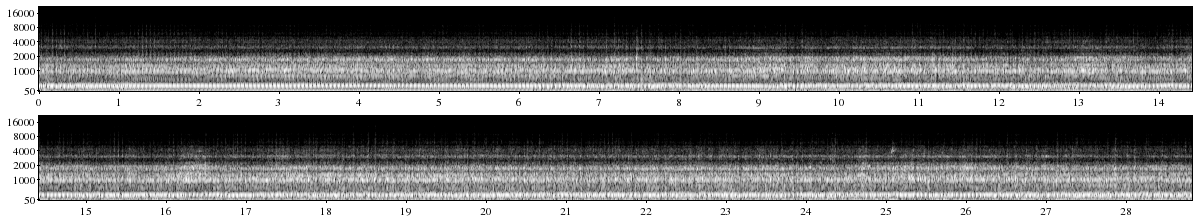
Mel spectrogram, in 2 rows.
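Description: Kubota L3200 tractor's three-cylinder diesel engine running steadily, loud and close, as the tractor drives with logs on its front loader.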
